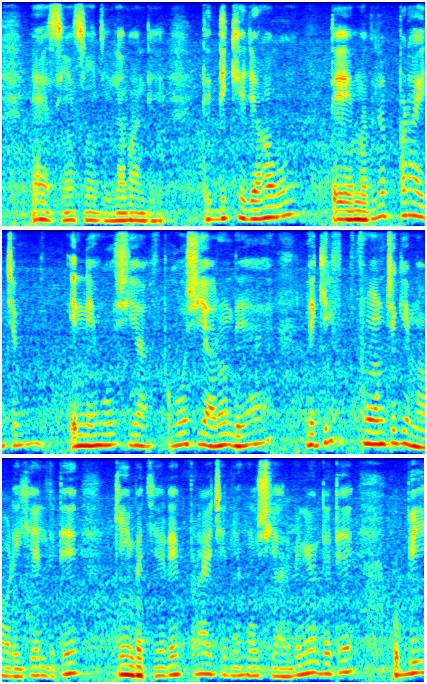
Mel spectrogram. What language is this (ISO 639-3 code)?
doi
